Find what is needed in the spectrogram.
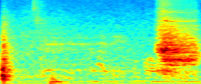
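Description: A man's short, audible intake of breath near the end, after a pause of faint room hum.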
